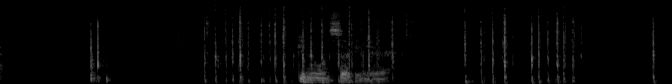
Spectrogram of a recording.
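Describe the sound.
Rapid, irregular keyboard typing with crisp clicks in short bursts as someone types a message; a man briefly speaks midway through the keystrokes.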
